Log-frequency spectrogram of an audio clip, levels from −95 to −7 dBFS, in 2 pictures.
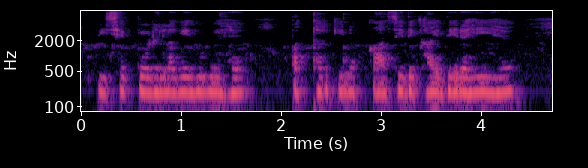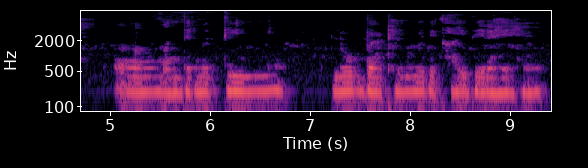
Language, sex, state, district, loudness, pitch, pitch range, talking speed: Hindi, female, Bihar, East Champaran, -46 LUFS, 195 Hz, 190-200 Hz, 145 wpm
